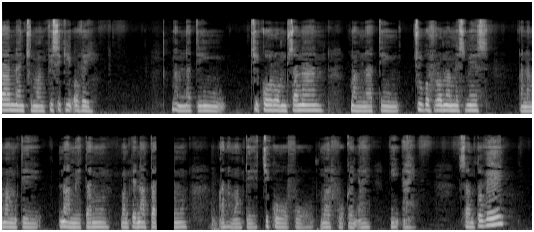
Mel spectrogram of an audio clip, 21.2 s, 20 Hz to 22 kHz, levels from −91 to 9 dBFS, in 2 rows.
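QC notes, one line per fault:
Throughout, HE-AAC compression: likely a heavily compressed HE-AAC encode, fitting roughly 12 kbps, with treble rebuilt by band replication, so s sounds turn gritty, metallic or lispy.
13.68–14.04 s, playback stall: the player likely ran short of data or was blocked, so the output goes silent for about 0.35 s after "tanun mam te na" before sound resumes.
17.06 s, DC step: the waveform's zero line jumps to a new offset that then decays through a 20 Hz high-pass, making a low thump between "ma ta tsiko fo" and "mar fokainy".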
